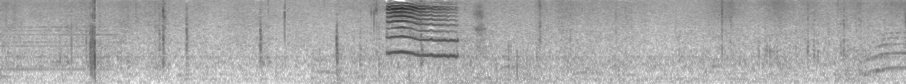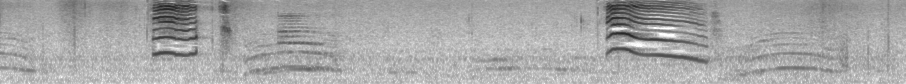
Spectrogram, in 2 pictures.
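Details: Orange kitten calling its mother while playing: three loud, high-pitched, rising-then-falling meows spaced roughly every three seconds, with softer echoing mews between them over a quiet room.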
